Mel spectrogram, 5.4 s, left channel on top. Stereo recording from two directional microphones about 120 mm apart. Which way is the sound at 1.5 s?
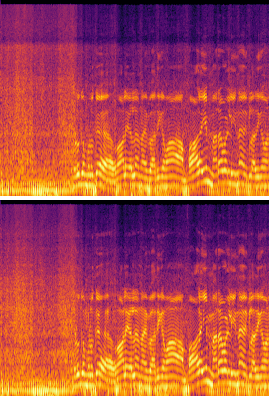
10° left (ahead or behind).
